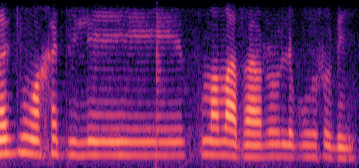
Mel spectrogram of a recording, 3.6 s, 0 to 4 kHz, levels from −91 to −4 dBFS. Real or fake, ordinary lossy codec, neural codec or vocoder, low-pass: fake; Opus, 24 kbps; codec, 16 kHz, 2 kbps, FunCodec, trained on Chinese and English, 25 frames a second; 3.6 kHz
